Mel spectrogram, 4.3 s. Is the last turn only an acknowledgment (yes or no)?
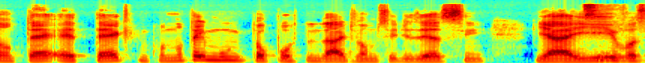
yes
